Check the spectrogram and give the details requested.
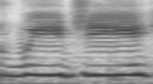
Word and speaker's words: Ouya: And this is Ouija. It's spelled Ouya. Ouya. Oh, yeah. He's the smaller boy. Yeah, Ouija is in like the Wega board.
